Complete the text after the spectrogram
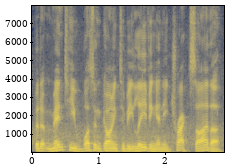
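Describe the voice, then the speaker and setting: A man's voice: on the low side, a little fast, slight background noise. A man reading scripted narration for an audio drama.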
